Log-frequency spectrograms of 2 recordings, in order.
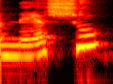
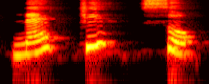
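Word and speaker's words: nexo: Mas observem, a gente não fala necho, neso, nesso, nada disso. A gente fala o quê? Ne sou. Então aqui o X ele tem dois sons, que é o som do K e do S.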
